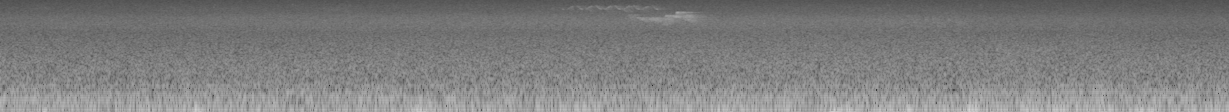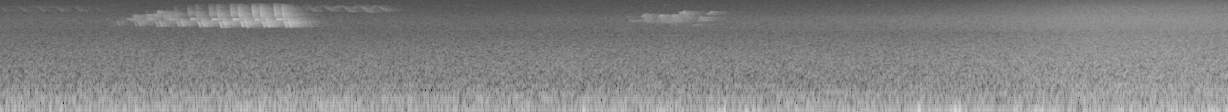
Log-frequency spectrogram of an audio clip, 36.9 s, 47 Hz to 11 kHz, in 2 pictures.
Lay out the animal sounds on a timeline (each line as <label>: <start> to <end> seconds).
Black-and-white Warbler (Mniotilta varia): 8.1 to 10.0 seconds
Magnolia Warbler (Setophaga magnolia): 9.4 to 10.5 seconds
Black-and-white Warbler (Mniotilta varia): 18.2 to 20.1 seconds
Magnolia Warbler (Setophaga magnolia): 20.1 to 21.0 seconds
Ovenbird (Seiurus aurocapilla): 20.3 to 23.1 seconds
Black-and-white Warbler (Mniotilta varia): 22.8 to 24.5 seconds
Magnolia Warbler (Setophaga magnolia): 27.7 to 29.2 seconds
